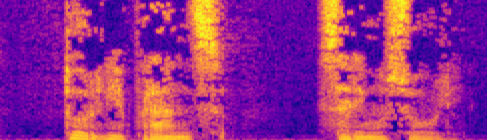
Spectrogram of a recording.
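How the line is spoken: Said quietly. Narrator (Italian): gli disse sottovoce

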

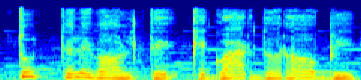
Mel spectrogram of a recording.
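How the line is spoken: Plain. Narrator (Italian): disse

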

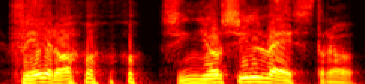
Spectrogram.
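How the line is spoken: Laughing. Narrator (Italian): ridendo, disse

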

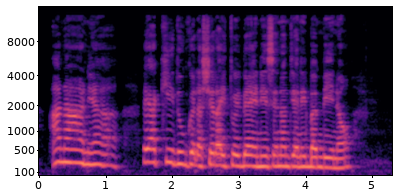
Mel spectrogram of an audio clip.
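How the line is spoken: Said laughing. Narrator (Italian): zio Pera diceva ridendo

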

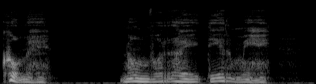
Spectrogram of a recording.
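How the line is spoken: Murmuring, turning pale. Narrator (Italian): mormorò Toby impallidendo

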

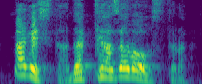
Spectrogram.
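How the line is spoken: Entangled shouting. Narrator (Italian): gridò ancora infognato

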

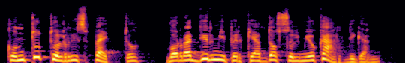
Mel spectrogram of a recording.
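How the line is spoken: Blurted out. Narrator (Italian): sbottò

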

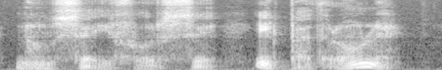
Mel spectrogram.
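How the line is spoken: Murmured in sleep. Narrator (Italian): nel sonno arrivò a mormorare

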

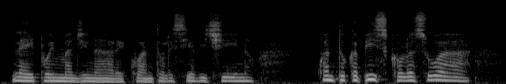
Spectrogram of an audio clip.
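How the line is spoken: Soothing, caressing voice. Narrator (Italian): Federico con voce carezzevole, come si fa con i malati

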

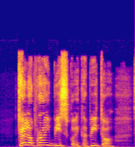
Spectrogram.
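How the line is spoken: Old man shrieks, exasperated. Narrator (Italian): strillò il vecchio marchese, così esasperato che le mani gli tremavano

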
